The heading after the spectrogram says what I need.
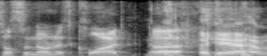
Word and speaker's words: Claude: Is it Claude now, or Anthropic rather? And I say Claude because I'm from Quebec. It's also known as Claude.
